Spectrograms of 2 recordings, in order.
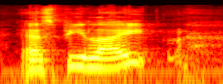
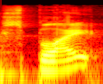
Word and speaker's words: Splight: rendering there of uh spite or splite rather I it's used to calling them spite but I think of the official pronunciation is splite and his Evolution rules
